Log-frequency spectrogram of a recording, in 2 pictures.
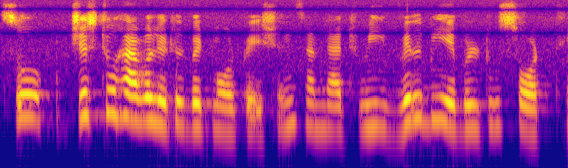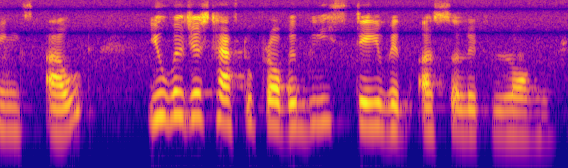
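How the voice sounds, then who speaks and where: A dark, mellow tone with lively intonation at a moderate pace, in a dry, close sound with no echo. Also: woman, medium pitch for a woman. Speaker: doctor on seminar panel. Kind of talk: panel discussion. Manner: loud. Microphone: microphone problem.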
